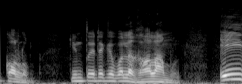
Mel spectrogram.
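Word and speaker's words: قلم: মানে কি গাহ মানে কফি আমরা জানি কি কলামুন শব্দের অর্থ কলম কলামুন কলামুন শব্দের অর্থ কি কলম কিন্তু এটাকে বলে গালামুন এই যে কফ কফের উচ্চারণ গাইনের মত হয়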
